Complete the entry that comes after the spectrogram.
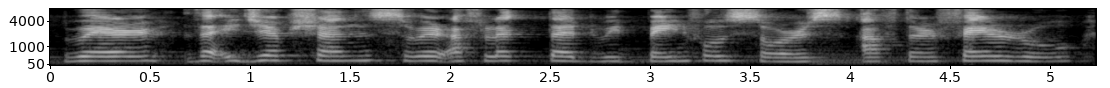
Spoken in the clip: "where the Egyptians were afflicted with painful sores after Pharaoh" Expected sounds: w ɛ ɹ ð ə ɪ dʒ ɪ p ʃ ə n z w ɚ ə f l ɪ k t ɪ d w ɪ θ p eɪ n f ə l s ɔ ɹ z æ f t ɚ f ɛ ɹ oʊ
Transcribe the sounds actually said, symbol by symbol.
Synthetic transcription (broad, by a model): w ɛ ɹ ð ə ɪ dʒ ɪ p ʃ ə n s w ɚ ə f l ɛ k t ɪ d w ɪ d p eɪ n f ə l s ɔ ɹ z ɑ f t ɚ f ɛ ɹ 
